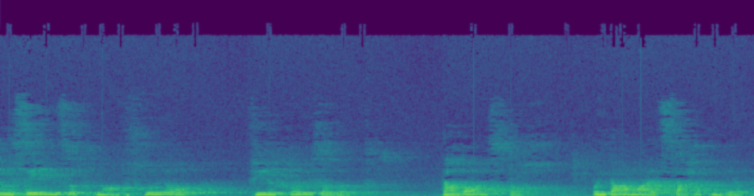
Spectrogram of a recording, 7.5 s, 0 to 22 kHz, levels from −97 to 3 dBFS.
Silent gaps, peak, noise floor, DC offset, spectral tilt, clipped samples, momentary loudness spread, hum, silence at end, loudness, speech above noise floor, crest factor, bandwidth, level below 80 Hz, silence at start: none; -8 dBFS; -44 dBFS; under 0.1%; -7.5 dB/octave; under 0.1%; 18 LU; none; 0 s; -22 LUFS; 23 dB; 16 dB; 18 kHz; -48 dBFS; 0 s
